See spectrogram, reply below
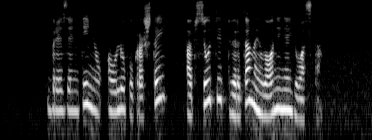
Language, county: Lithuanian, Vilnius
